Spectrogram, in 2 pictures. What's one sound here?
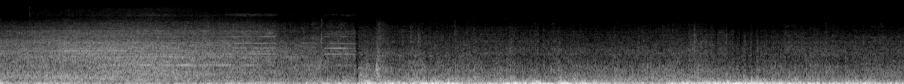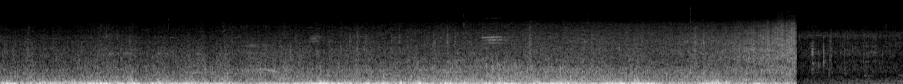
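A heavy diesel engine rumbles loudly nearby.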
